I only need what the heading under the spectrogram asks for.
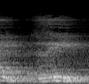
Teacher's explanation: और मुर्दा री, री, जब आप री का उच्चारण करेंगे तो जीभ ऊपर झटके से ऊपर की तरफ दांतों से थोड़ा सा पहले टच होती है, इसीलिए इसे मुर्दा या मूर्धन्य स्वर कहते हैं।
